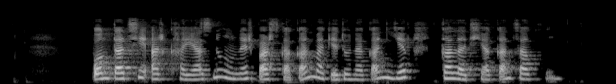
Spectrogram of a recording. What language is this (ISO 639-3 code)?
hye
